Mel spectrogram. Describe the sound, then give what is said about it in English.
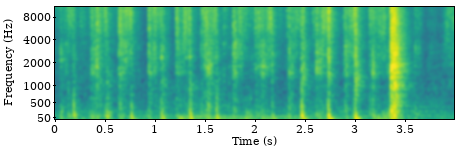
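A card is drawn from a deck amid many quick, crisp papery flicks and snaps in a quiet, uneven rhythm. One sharper, louder snap stands out near the end. “All right, so let's see what we have here. Let's get a card. I just need one.”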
